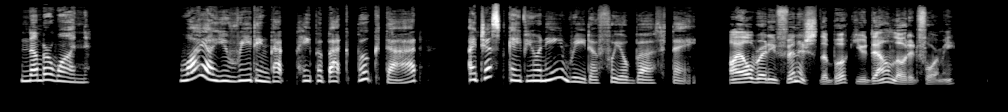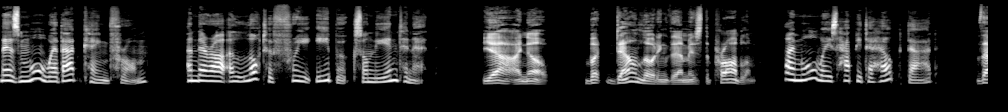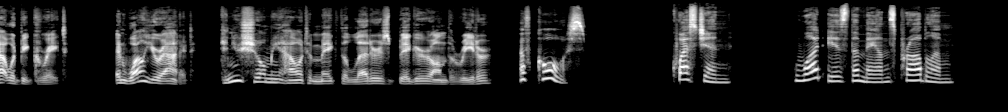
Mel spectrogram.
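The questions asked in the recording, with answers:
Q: What is the man's problem?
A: He has trouble downloading e-books.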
